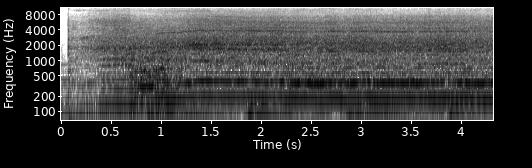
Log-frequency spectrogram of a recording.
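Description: Countertop blender motor switching on and running, its pitch rising over the first second or so as it comes up to speed, then holding steady while it blends a milky drink mix.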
